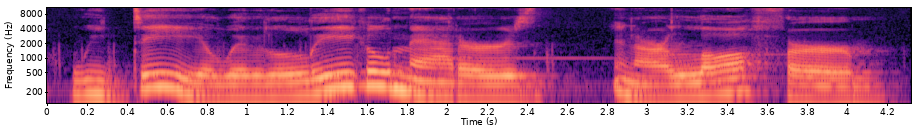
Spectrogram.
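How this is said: It is said in an American accent. "In the American accent"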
